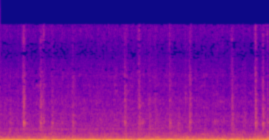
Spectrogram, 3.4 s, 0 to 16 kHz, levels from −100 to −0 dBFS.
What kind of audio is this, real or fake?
real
